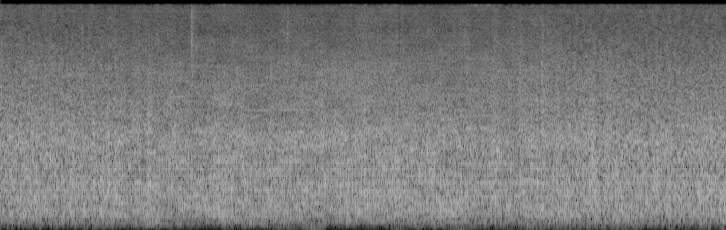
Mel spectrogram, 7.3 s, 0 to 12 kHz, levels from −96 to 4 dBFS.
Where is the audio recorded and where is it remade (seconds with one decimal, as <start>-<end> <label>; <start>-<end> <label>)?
0.0-1.2 recorded; 1.2-5.6 remade; 5.6-7.3 recorded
